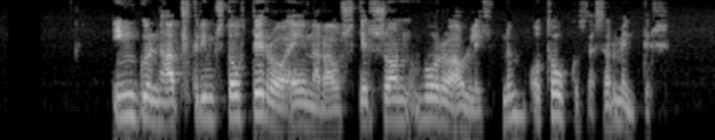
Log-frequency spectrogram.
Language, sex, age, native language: Icelandic, male, 30-39, Icelandic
